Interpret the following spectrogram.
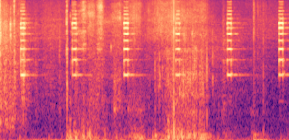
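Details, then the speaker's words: Holmes Hobbies-powered Axial Wraith RC crawler after a hard hit: short high beeps about twice a second, no throttle, ESC flashing green, orange and red; no-signal warning, a receiver lead turned out unplugged. "that's what it does you've got certain low power we do not have any form of throttle now it sounds like something's just not plugged in"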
